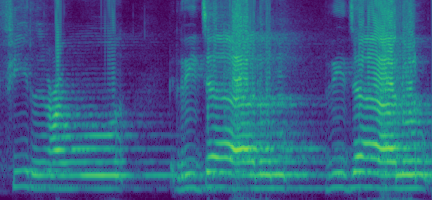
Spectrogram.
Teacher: را کو ہم نے ترقیق کے ساتھ یعنی ہلکا کر کے پڑھے ہیں، را کو باریک کر کے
